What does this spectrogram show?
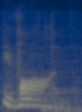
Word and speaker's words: Yvonne: Ang tatandaan nyo sa first rule na to, kapag ang proper names nagsisimula sa letter Y, hindi natin siya pwedeng i-pronounce as yeah. It has to be sounded as long E.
